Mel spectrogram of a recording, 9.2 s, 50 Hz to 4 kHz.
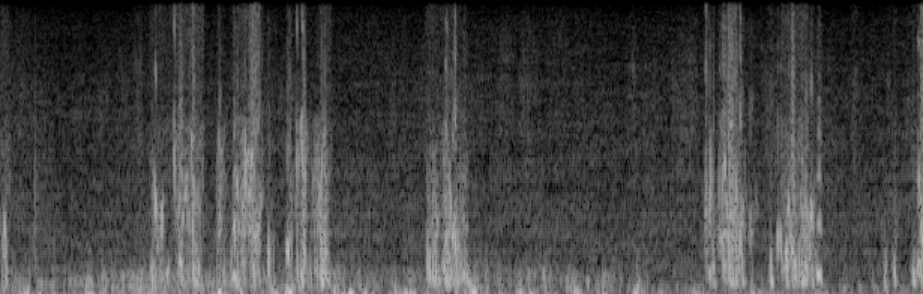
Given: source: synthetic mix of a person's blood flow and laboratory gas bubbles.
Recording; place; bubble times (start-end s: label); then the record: Doppler ultrasound of blood flow; subclavian vein
0.00-0.10 s: bubbles
1.48-2.03 s: bubbles
2.15-2.76 s: bubbles
2.83-3.31 s: bubbles
4.24-4.73 s: bubbles
7.00-7.58 s: bubbles
7.66-8.22 s: bubbles
8.89-8.98 s: bubbles
9.08-9.24 s: bubbles
From the record:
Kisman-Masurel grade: 333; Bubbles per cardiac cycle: rolling drumbeat, 9 or more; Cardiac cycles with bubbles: 50 to 99%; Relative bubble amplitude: loud (0.450 to 0.775); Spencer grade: 3 (all of the cardiac periods contain showers or single bubble signals, but not dominating or overriding the cardiac motion signals); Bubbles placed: anywhere in the cardiac cycle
